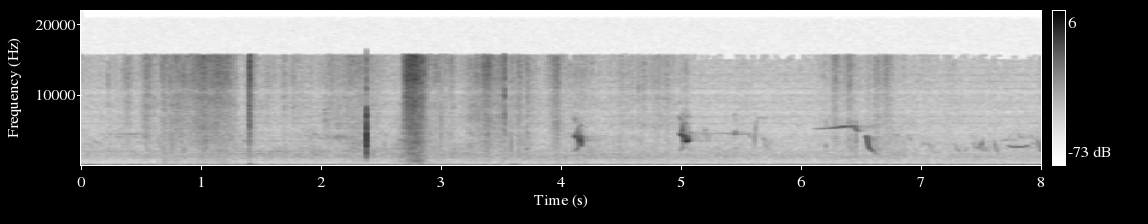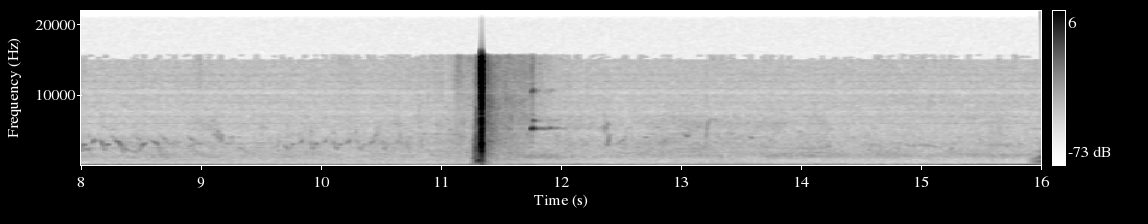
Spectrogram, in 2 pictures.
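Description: A 7-iron striking a golf ball off the tee: one sharp, loud click about eleven seconds in, by far the loudest sound.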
